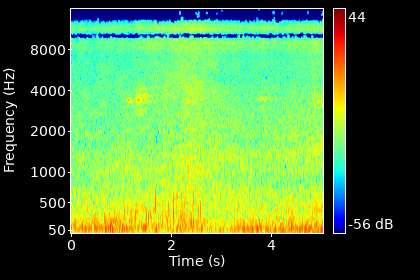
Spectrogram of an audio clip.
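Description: Heavy rain and the road noise of a moving vehicle on a waterlogged street: a steady hiss over a low, jolting rumble.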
